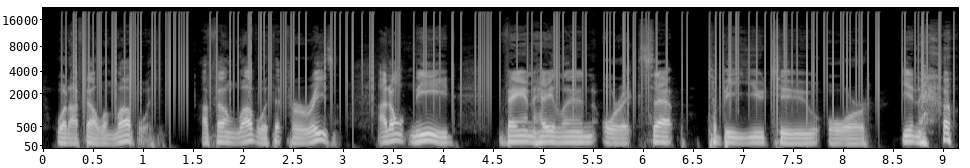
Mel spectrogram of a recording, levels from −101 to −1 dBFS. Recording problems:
crackle, like an old record; loud; 7 dB below the speech

